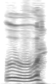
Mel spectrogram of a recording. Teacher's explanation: the tongue body is raised and retracted, so that will make a constriction in the rear part of the vocal tract. That constriction then creates a resonator in the pharynx region for that vowel as well.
